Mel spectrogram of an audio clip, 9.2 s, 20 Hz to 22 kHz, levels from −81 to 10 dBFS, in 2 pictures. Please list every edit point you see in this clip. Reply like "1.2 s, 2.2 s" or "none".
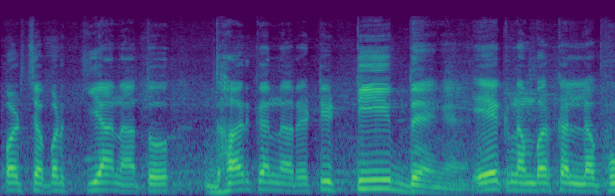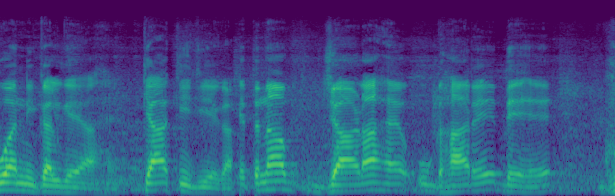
3.5 s, 6.4 s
